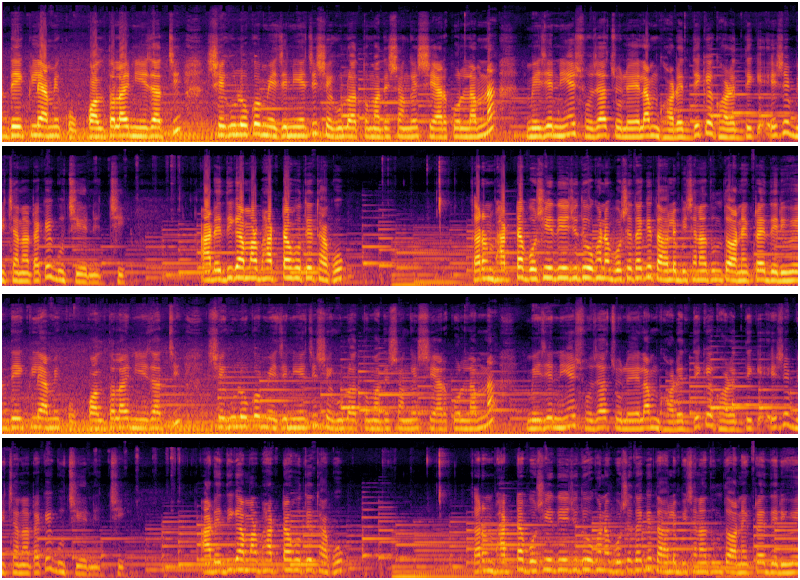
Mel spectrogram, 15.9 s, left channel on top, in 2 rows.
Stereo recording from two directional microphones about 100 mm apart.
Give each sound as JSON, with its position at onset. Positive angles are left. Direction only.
{"t": 0.1, "sound": "speech", "side_deg": 35}
{"t": 9.9, "sound": "speech", "side_deg": 40}
{"t": 12.9, "sound": "speech", "side_deg": 35}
